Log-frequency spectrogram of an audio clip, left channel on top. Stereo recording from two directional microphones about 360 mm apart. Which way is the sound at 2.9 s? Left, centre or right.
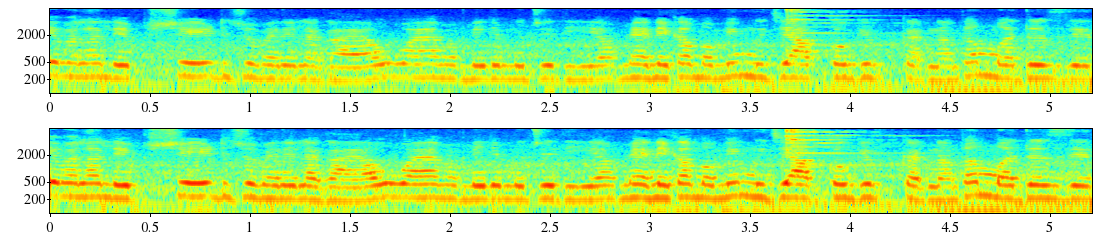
Centre.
